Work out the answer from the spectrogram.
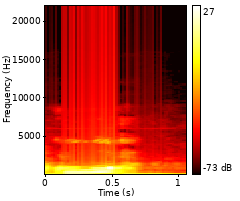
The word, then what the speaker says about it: court: Par exemple, on a court, il a un T muet, courte au féminin.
